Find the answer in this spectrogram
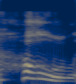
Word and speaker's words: whole: word is on the whole Yes W is silent on the whole yeah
